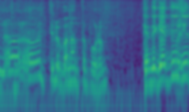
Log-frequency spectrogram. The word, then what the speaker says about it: Thiruvananthapuram: Thiruvananthapuram, you pronounced it bang on without saying Trivandrum and going with the anglicized version. No, Thiruvananthapuram.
